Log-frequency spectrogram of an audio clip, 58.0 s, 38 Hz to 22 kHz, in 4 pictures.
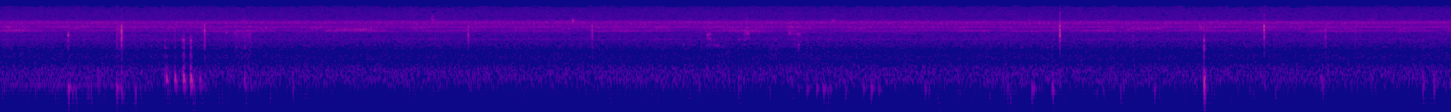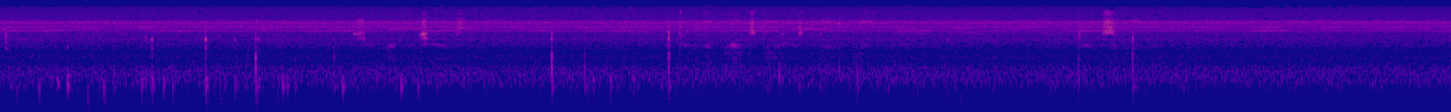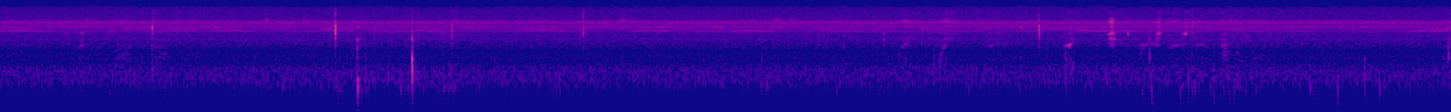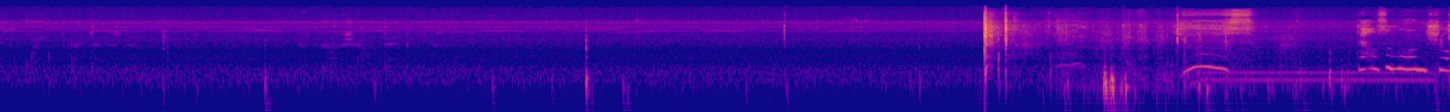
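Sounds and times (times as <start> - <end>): insects chirring: 0.0 - 58.0
loud gunshot: 53.4 - 54.0
rustling and handling noise: 54.0 - 58.0.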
